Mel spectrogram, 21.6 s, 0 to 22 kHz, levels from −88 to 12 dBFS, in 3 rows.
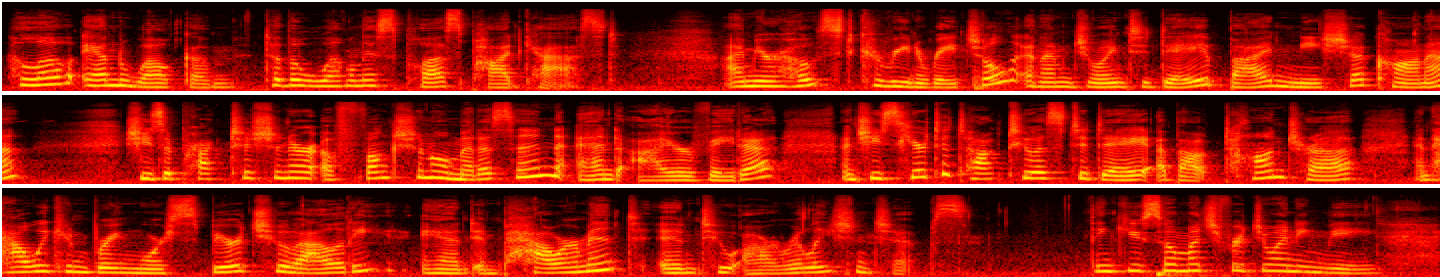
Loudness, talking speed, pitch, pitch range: -21 LUFS, 160 wpm, 225 Hz, 190-260 Hz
